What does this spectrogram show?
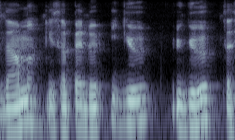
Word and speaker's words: Hygge: Hygge, ça s'écrit Hy-2-G-E.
